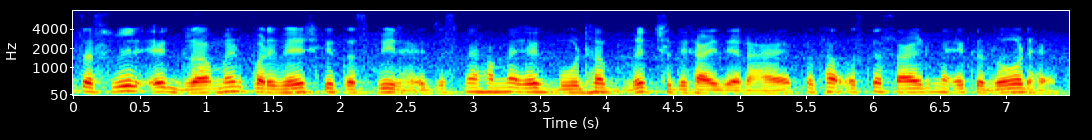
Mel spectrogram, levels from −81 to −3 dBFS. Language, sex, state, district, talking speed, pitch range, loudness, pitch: Hindi, male, Uttar Pradesh, Varanasi, 185 wpm, 125-150 Hz, -18 LUFS, 140 Hz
